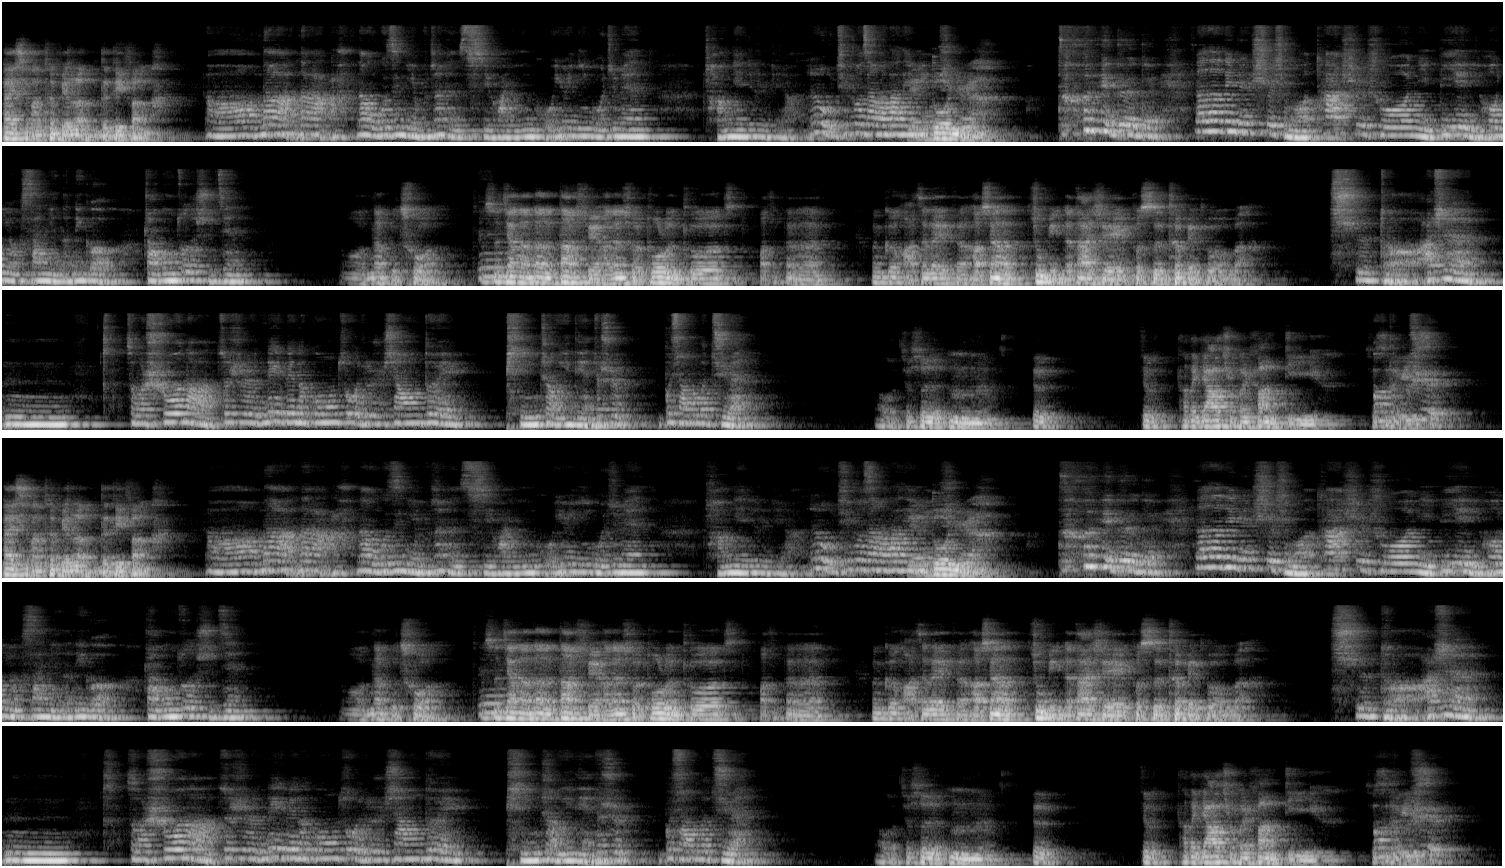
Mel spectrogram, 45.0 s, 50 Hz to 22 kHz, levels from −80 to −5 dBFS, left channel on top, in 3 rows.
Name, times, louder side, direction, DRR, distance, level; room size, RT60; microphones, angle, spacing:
voice 1, 0.0-1.6 9.1-9.9 18.4-19.3 19.8-22.3 22.6-23.2 23.7-27.6 38.8-40.0 40.3-40.5 41.4-43.2 43.7-44.4, equal, ahead, -2 dB, 0.7 m, -25 dB
voice 2, 2.0-9.7 10.6-17.5 19.8-20.2 28.3-30.8 31.3-34.6 35.1-36.3 36.6-37.5 43.7-44.5, equal, 45° left, -4 dB, 3.0 m, -27 dB
10.5 x 6.8 x 2.5 m, 0.75 s
head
